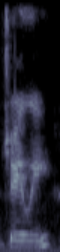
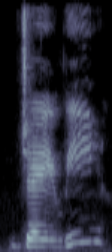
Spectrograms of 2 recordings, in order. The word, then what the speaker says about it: Jaylee: or miss my name is my father's first initial middle name pushed together his name is jim lee so j dot lee that's my name jaylee people pronounce it j lee jaylee i forget what other ways um the most common one is separating it into two different names so like my first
